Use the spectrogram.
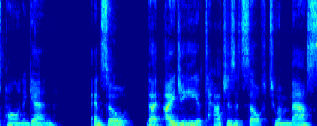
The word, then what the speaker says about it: IgE: to be confused with governor ige this is pronounced ige and it's an antibody that we all produce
